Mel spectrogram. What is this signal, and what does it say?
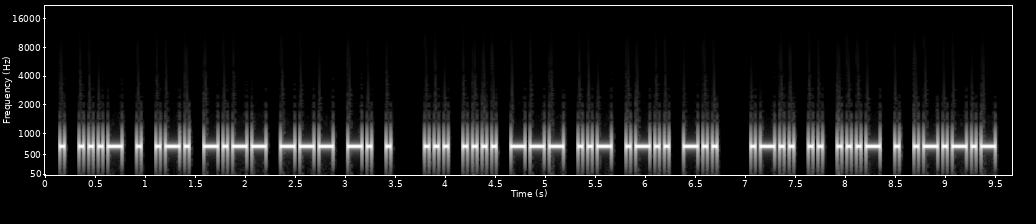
Morse code, heard as a keyed tone, about 25 wpm, 700 Hz. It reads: EVERYONE SHOULD LIVE.
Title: Sentences from Top 1000 Words - Review Part 5 - 25wpm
